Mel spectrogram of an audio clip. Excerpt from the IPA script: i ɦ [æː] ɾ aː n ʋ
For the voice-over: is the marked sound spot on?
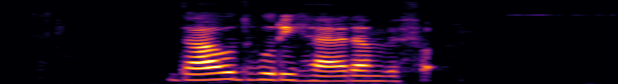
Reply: yes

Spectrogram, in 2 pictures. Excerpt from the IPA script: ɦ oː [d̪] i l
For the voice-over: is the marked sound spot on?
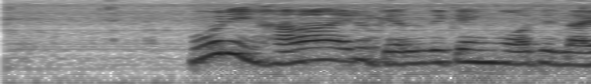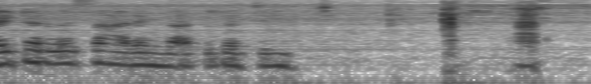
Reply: yes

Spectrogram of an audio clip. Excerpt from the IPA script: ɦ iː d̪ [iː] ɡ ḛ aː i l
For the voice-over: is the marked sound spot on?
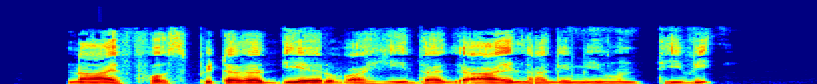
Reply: no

